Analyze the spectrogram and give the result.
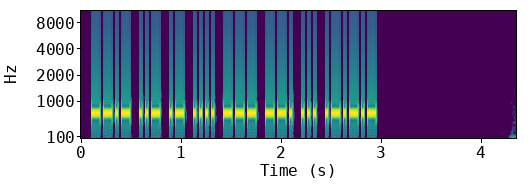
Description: Morse code, heard as a keyed tone, about 40 wpm, 700 Hz. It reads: QUAHOGS.
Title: Pangram Challenge v2 - 40wpm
